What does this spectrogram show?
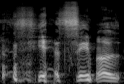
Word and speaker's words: Simu: And I hope that's how you probably don't have to do the lip thing like that. But I think that's how you pronounce it. They prefer the lip. Yeah. Simu. When you're with Simu, he's like, could you put the lips out?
